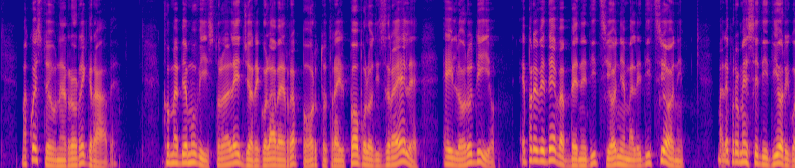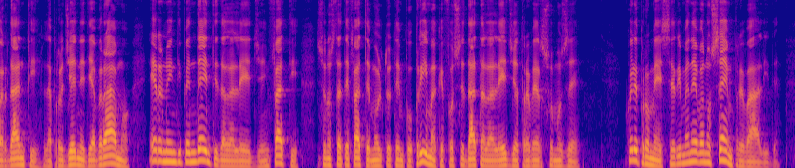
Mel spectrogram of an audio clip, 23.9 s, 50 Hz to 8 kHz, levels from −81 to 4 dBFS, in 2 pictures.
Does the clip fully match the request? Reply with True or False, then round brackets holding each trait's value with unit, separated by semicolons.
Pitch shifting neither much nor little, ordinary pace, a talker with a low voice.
False (6.8 semitones; 155 wpm; 110 Hz)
